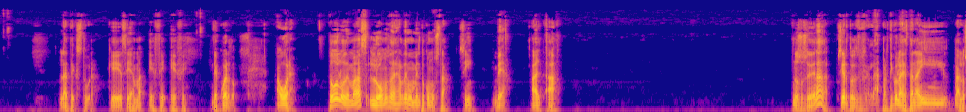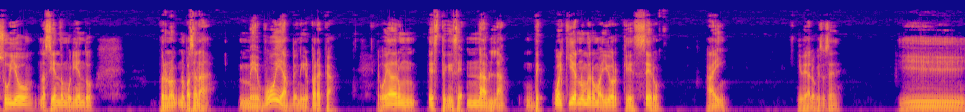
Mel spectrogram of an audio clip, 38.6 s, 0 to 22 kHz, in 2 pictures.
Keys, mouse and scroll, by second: 0.3 click, 4.2 click, 8.9 right click, 11.1 alt+a, 22.9 right click, 32.8 click.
